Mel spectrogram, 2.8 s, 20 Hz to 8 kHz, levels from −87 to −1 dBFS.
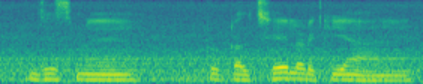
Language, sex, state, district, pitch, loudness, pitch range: Hindi, male, Jharkhand, Garhwa, 135 Hz, -16 LUFS, 135-145 Hz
